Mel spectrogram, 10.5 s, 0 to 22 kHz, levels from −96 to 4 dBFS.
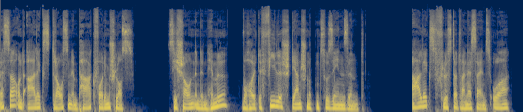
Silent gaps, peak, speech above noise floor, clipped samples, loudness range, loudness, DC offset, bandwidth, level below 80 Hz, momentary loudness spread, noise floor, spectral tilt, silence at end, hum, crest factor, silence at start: none; 0 dBFS; over 78 dB; under 0.1%; 2 LU; -13 LUFS; 0.2%; 17 kHz; -28 dBFS; 6 LU; under -90 dBFS; -5 dB/octave; 0.3 s; none; 14 dB; 0 s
